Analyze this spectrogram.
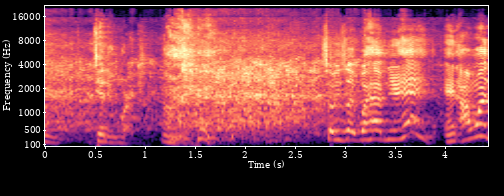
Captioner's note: laughing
